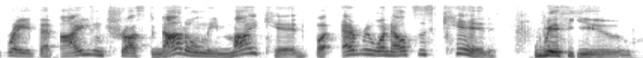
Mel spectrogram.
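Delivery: slow, drawn-out sarcasm; sarcastic, deliberate thanks to the school; mock gratitude. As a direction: stretch out the fake praise. Sarcastic reply to school's answer.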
